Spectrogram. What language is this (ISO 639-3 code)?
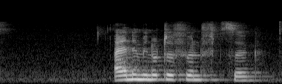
deu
